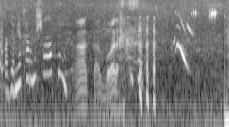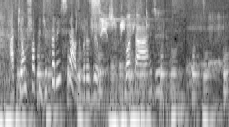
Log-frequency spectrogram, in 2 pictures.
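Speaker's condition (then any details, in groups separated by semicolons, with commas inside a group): No condition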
